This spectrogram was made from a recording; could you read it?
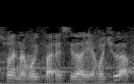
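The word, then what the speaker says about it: Yehoshua (יהושע): El nombre Josué es de descendencia hebrea y en el verdadero hebreo se pronuncia Yehoshua y en inglés es Yahshua, Yahshua, Yahshua, Joshua.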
